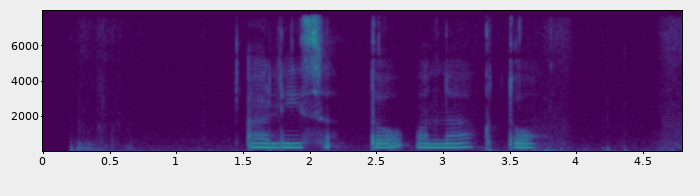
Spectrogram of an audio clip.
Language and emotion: Russian, sad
